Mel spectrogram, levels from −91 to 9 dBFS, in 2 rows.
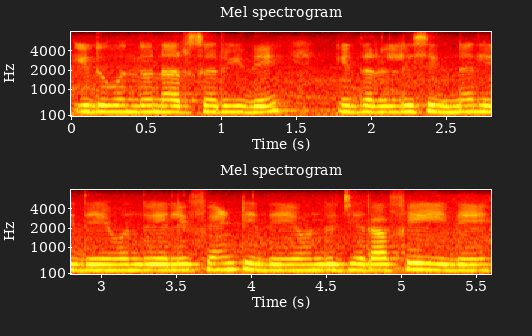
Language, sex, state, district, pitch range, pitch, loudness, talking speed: Kannada, female, Karnataka, Bidar, 205-220 Hz, 210 Hz, -15 LUFS, 140 wpm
